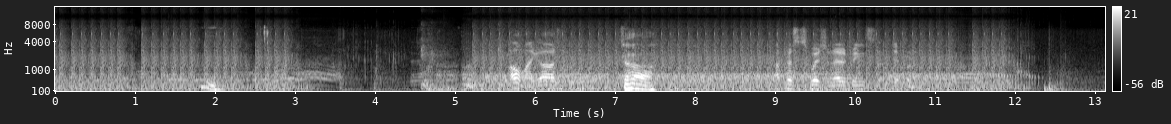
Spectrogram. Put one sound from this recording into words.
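A rapid-fire gun fires in long, fast bursts.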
